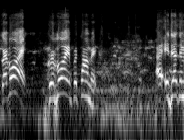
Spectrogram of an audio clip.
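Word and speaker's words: Gravois: Somebody said some protesters are getting we're on Gravio. Gravio. Y'all taught me how to say this. Gravoy. Gravoy.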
